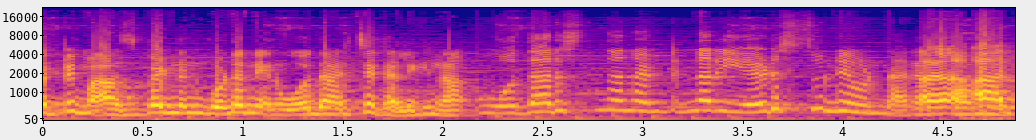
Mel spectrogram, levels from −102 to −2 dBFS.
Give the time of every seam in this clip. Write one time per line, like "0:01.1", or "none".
0:02.2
